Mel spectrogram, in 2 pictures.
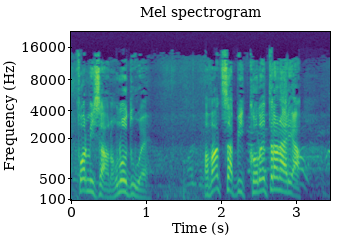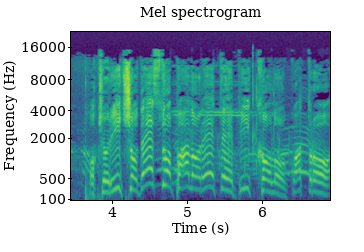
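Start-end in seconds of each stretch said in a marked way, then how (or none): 1.8-6.9 rising, breathless goal call; breathless italian goal commentary. Real, not acted. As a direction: build fast, then stretch the goal cry.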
